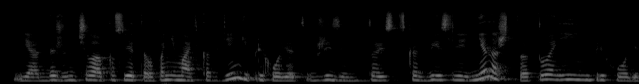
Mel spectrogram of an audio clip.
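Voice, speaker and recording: A woman talks at a fairly quick pace in a somewhat breathy voice. Her pitch is medium and her intonation fairly even. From Irkutsk, Siberia, Russia. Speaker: civil engineer and stand-up comedian. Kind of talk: casual interview.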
